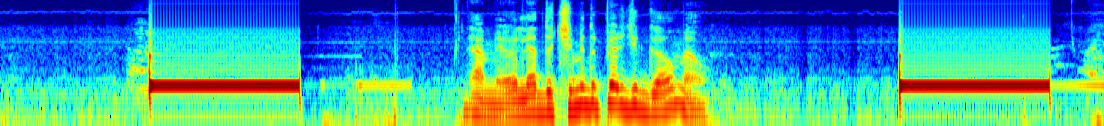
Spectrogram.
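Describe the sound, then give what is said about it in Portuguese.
A phone line's ringback tone sounds twice, each a steady one-second beep spaced several seconds apart, with nobody picking up. A man speaks briefly in the gap between the rings. “Com essas coisas de cobrança, ninguém mais atende no telefone, né, de número desconhecido.”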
